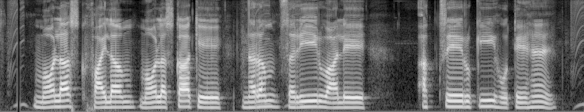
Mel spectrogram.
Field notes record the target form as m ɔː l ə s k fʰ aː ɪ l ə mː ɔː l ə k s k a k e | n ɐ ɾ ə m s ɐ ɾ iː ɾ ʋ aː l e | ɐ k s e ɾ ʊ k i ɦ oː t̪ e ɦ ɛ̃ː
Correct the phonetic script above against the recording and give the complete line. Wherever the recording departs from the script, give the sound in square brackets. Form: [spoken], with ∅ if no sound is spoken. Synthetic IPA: m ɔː l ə s k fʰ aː ɪ l ə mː ɔː l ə [∅] s k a k e | n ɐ ɾ ə m s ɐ ɾ iː ɾ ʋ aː l e | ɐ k s e ɾ ʊ k i ɦ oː t̪ e ɦ ɛ̃ː

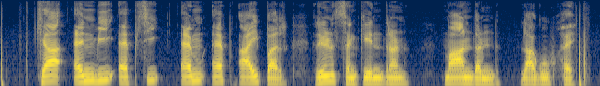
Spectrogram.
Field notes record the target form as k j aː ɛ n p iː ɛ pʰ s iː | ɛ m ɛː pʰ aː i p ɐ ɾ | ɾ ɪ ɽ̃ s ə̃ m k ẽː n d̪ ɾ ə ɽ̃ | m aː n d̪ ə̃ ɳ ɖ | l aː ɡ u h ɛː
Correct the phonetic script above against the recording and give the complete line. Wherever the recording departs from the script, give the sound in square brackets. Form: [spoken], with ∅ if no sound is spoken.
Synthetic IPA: k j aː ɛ n [b] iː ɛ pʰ s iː | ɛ m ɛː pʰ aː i p ɐ ɾ | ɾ ɪ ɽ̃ s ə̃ [ŋ] k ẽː n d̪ ɾ ə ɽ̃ | m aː n d̪ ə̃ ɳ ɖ | l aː ɡ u h ɛː

